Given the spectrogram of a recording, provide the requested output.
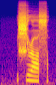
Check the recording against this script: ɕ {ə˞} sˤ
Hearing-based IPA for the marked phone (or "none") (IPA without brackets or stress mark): ə˞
